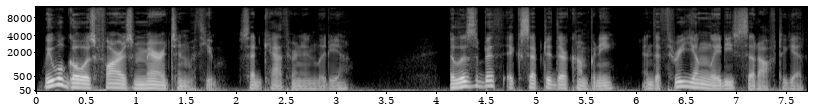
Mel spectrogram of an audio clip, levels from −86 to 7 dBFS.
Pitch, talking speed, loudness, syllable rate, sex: 100 Hz, 195 wpm, -20 LUFS, 6.6 syllables/s, male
